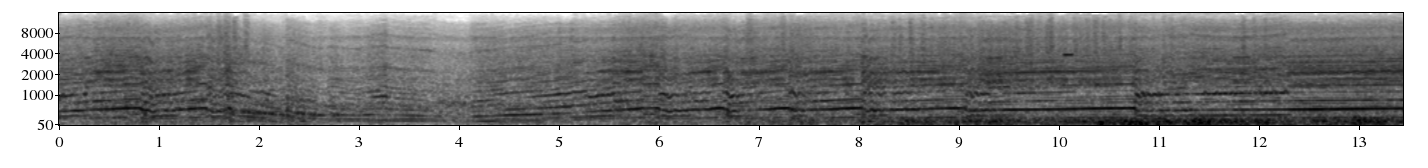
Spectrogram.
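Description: A racing car engine screams, dropping in pitch on braking and rising again as it shifts up through the gears.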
